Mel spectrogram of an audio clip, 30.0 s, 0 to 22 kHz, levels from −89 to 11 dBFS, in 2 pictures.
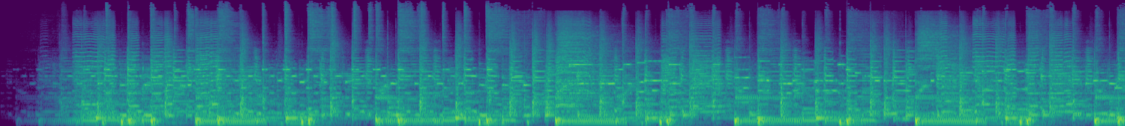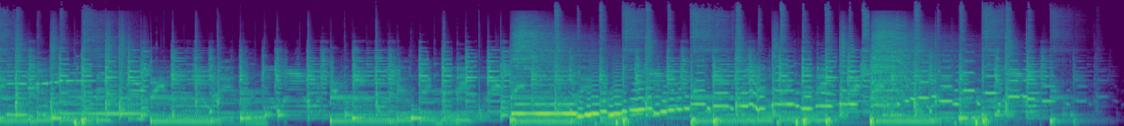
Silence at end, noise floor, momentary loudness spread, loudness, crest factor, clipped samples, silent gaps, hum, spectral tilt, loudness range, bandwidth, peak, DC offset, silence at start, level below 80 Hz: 0.5 s; -55 dBFS; 8 LU; -16 LUFS; 16 dB; under 0.1%; none; none; -5.5 dB/octave; 6 LU; over 20 kHz; 0 dBFS; under 0.1%; 0.5 s; -30 dBFS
